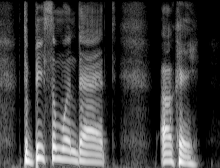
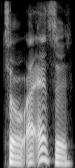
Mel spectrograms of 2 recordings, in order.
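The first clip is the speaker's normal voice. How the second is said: usual speaking voice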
